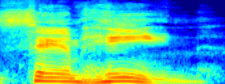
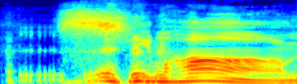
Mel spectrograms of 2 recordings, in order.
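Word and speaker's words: Samhain: to be said but it's like same harm or something like that it's very Irish Celtic yeah it didn't match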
